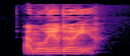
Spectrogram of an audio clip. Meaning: sidesplitting, hilarious
- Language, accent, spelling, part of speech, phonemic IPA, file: French, France, à mourir de rire, adjective, /a mu.ʁiʁ də ʁiʁ/, LL-Q150 (fra)-à mourir de rire.wav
